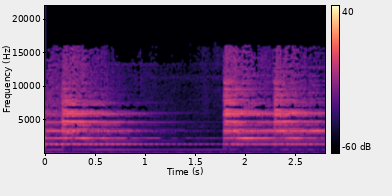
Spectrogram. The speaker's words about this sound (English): Then, firefighters performed a centuries-old bell ceremony, a final call for a fallen comrade.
